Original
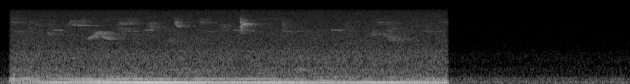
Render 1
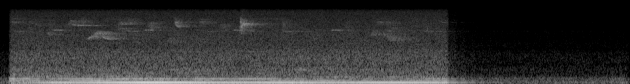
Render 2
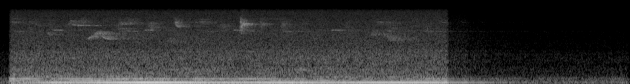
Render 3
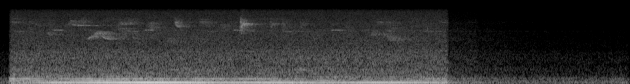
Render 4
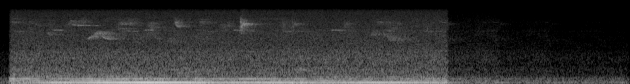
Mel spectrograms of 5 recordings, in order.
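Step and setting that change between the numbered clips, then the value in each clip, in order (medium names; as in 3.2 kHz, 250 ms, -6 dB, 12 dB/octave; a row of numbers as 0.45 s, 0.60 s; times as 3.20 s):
feedback delay, time: 93 ms, 198 ms, 298 ms, 516 ms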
